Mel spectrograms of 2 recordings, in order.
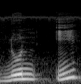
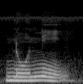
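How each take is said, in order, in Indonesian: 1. Bunyi n tetap terpisah dari vokal. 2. Bunyi n menyambung ke vokal setelahnya. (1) "bukannya nun I" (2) "tapi nuni"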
